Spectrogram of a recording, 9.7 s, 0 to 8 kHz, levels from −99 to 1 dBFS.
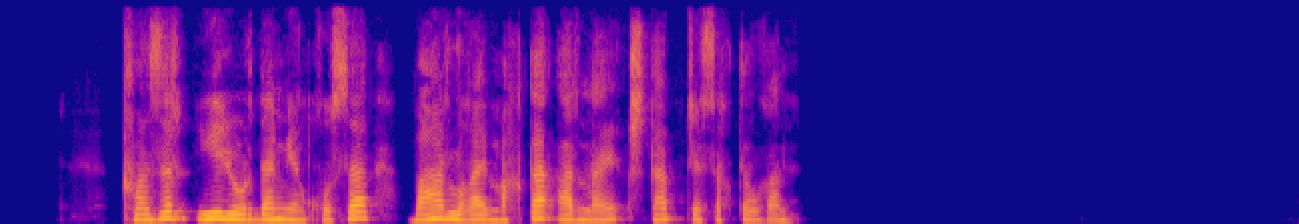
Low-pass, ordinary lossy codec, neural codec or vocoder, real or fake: none; none; codec, 16 kHz, 2 kbps, FreqCodec, larger model; fake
